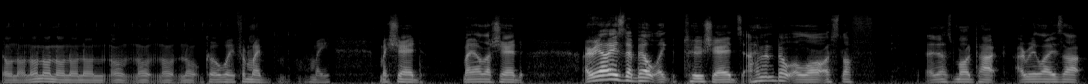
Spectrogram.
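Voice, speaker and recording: Hoarse rambling man. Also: lowish voice, animated, moderate pace, no echo. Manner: rambling, scatterbrained, self-deprecating. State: losing his voice. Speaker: game streamer. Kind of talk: casual gameplay commentary.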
